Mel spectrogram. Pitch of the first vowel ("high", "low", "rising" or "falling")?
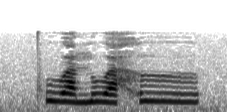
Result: low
